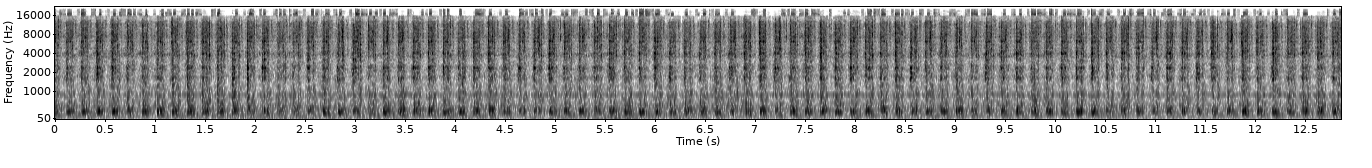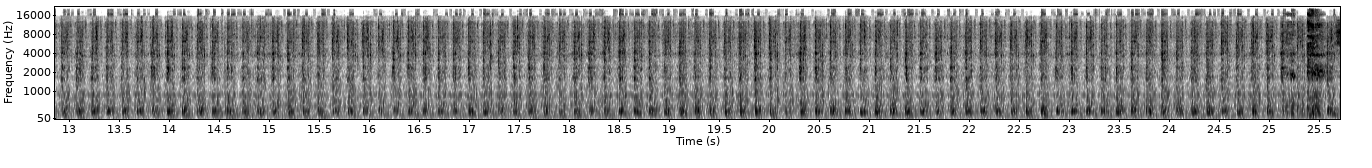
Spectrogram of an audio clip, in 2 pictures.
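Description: A Brother NV180 sewing machine embroiders a set of BTS badges, its needle clattering in a fast, steady, unbroken rhythm from start to finish at close range.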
